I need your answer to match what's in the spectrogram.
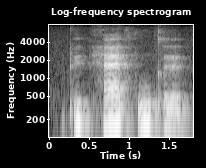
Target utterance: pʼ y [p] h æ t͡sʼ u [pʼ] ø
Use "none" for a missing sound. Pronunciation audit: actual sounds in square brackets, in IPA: p, kʼ

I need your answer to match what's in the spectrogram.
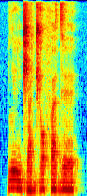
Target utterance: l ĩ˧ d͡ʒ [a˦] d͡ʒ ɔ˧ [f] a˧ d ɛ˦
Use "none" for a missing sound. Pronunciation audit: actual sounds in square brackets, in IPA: a˨, f

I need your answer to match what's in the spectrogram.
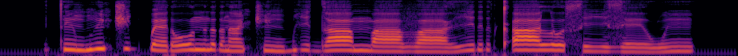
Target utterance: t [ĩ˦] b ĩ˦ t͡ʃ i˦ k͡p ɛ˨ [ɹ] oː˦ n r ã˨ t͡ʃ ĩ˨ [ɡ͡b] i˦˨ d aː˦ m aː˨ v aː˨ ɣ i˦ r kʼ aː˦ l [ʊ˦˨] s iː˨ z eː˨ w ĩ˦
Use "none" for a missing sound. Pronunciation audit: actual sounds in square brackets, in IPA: ĩ˨, ɾ, ɡ͡b, ʊ˦˨

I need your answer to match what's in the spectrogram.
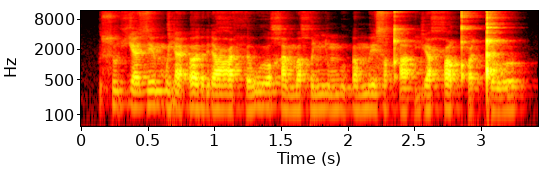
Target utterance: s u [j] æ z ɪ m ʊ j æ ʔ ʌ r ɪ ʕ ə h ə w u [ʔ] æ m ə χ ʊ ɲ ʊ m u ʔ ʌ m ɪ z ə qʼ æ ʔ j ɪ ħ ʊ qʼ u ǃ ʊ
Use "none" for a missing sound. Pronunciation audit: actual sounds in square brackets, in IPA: ç, χ

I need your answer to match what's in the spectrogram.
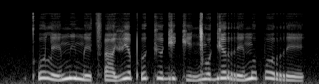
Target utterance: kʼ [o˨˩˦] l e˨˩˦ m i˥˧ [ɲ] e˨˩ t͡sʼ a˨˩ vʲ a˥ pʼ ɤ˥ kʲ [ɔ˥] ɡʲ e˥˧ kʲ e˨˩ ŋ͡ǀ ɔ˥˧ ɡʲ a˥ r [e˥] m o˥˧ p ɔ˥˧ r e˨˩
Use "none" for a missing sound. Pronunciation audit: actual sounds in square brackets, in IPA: o˥, m, ɔ˥, e˨˩˦

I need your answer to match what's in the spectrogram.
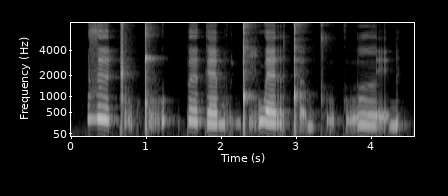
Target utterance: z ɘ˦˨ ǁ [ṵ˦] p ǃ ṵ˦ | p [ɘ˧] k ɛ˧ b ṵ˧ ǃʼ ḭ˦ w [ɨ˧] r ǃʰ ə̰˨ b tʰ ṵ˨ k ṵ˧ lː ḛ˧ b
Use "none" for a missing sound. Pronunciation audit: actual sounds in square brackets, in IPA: ṵ˦, ɘ˦˨, ɛ˧

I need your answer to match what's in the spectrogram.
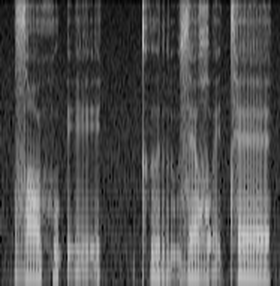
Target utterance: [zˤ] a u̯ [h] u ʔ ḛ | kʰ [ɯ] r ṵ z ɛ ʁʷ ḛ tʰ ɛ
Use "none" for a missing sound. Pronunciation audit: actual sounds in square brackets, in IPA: zˤ, h, ɯ

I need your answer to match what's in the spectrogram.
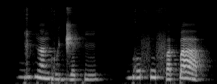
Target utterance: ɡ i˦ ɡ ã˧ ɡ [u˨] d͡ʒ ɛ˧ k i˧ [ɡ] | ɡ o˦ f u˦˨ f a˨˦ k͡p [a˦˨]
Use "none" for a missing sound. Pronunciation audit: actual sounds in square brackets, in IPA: u˨, none, a˦˨

